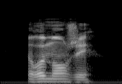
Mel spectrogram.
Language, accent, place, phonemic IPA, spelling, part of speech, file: French, France, Lyon, /ʁə.mɑ̃.ʒe/, remanger, verb, LL-Q150 (fra)-remanger.wav
- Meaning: to eat again; to resume eating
